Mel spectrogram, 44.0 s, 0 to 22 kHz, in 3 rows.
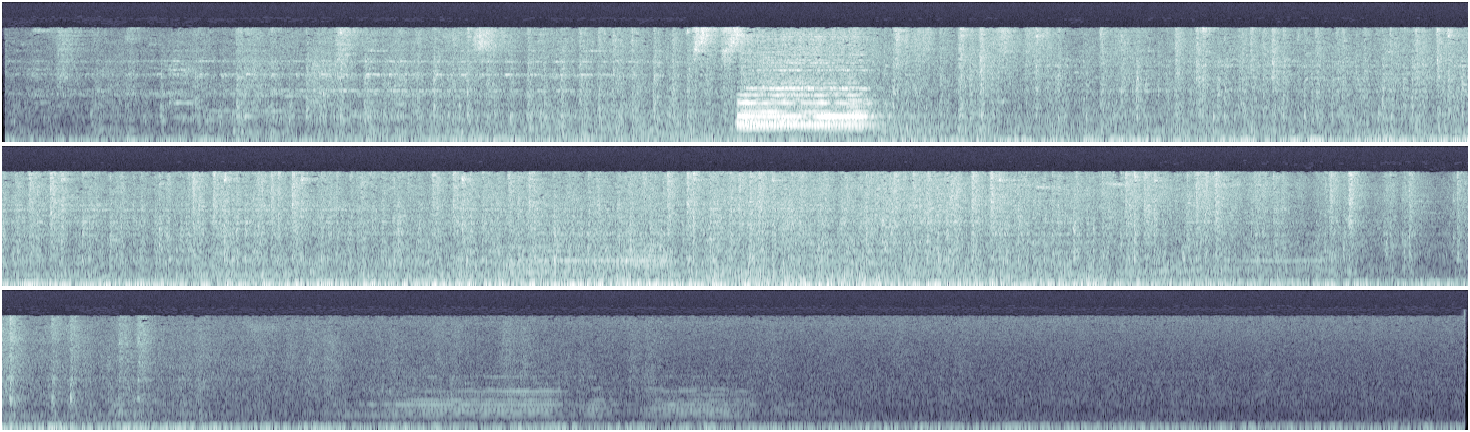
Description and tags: Diesel Locomotive moving-20 cars-whistle blast
Diesel locomotive moving rather slowly with whistle. About 20 cars in tow. Whistle blows nearby and in distance.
